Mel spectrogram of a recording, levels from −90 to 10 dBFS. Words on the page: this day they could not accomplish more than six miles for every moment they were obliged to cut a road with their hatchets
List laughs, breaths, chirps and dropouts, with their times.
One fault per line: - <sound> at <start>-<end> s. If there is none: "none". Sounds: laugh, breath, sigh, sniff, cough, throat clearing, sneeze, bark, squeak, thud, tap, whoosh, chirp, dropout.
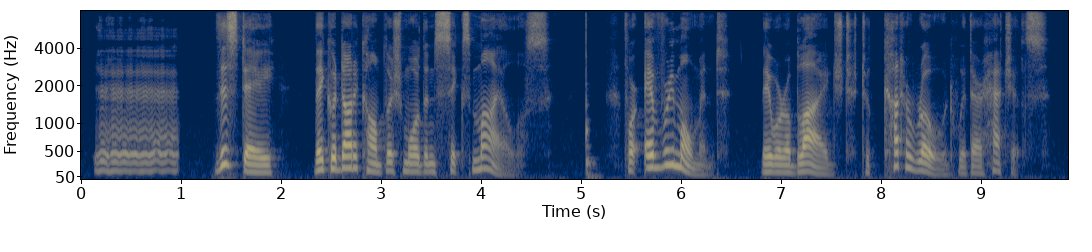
- laugh at 0.1-1.0 s
- thud at 5.0-5.2 s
